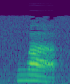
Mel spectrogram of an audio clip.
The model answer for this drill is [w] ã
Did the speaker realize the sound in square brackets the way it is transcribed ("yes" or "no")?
yes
